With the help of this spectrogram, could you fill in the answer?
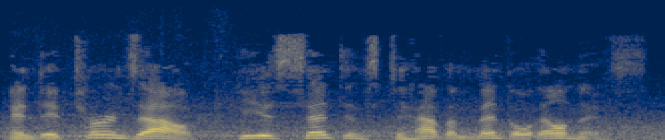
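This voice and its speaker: A man voicing a kindly, calm mentor with a measured manner in an audio novel. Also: a little high, background noise, lightly acted. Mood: reflective. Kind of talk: scripted audio novel dialogue. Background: music.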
